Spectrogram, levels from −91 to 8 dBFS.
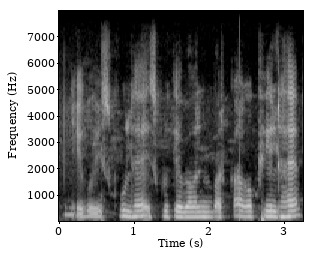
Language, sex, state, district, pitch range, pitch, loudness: Hindi, female, Bihar, Kishanganj, 190-210 Hz, 200 Hz, -19 LUFS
